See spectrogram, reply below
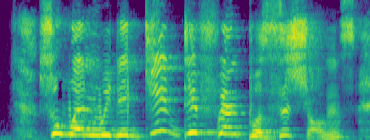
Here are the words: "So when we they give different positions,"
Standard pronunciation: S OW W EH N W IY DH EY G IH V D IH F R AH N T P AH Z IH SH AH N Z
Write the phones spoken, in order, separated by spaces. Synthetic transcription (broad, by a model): S OW W EH N W IY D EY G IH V D IH F R AH N T P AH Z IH SH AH N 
